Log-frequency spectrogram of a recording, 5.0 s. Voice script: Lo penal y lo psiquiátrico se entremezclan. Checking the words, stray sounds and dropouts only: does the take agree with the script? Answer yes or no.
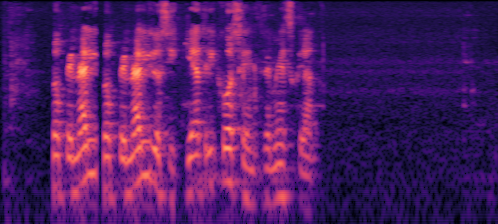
no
